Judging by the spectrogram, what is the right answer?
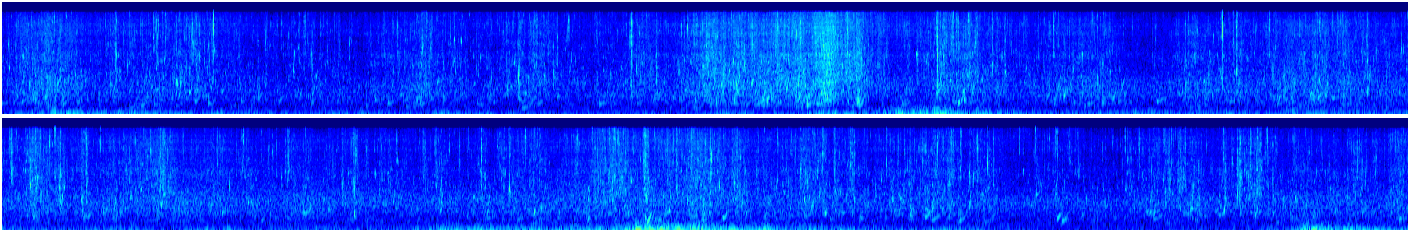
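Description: Aquarium water trickling and gurgling in a steady hiss, swelling briefly early on. Low rumbles come twice, the louder one about two-thirds of the way through.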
